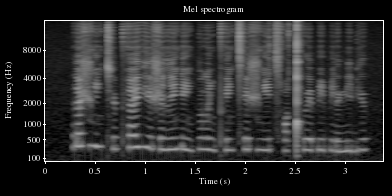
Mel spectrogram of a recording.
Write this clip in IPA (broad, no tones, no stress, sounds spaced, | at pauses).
ɾ æ ʃ ʎ ɯ ʎ tʰ ø pʰ æ e̯ vʲ o e̯ ʃ æ lʲ æ ʎ ɾ i ʎ p y lˠ o ʎ pʰ e ʎ tʰ e ʃ ʎ i t͡sʰ ɑ ǃʰ ɯ e̯ p i p i ɾ ɯ mʲ ø bʲ ɯ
